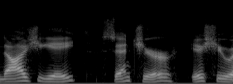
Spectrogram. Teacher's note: the S must be pronounced as sh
